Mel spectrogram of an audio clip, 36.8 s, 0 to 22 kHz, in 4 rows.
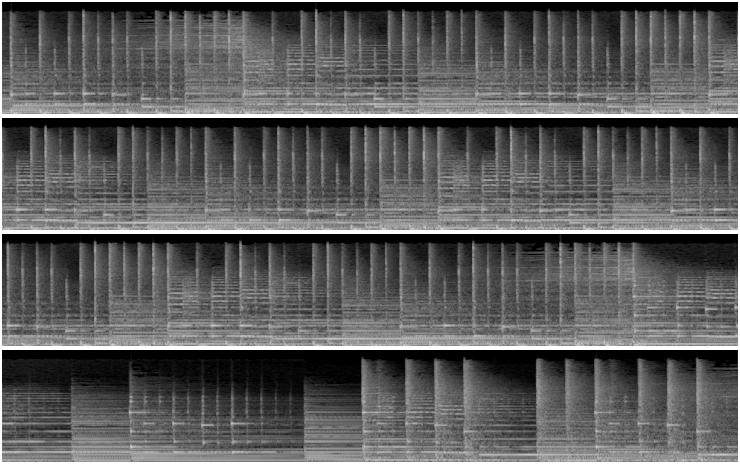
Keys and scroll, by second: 3.9 Left, 4.0 Left, 4.4 Up, 4.4 Right, 4.8 Down, 5.4 Up, 12.3 Down, 35.4 ctrl+z.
